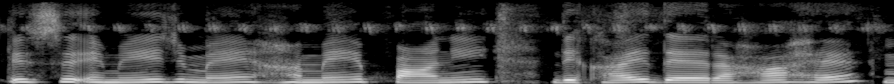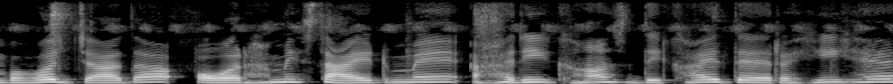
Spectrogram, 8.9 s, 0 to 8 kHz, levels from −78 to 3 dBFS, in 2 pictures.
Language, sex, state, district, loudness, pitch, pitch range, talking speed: Hindi, female, Uttar Pradesh, Etah, -19 LUFS, 220 Hz, 205-235 Hz, 140 wpm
